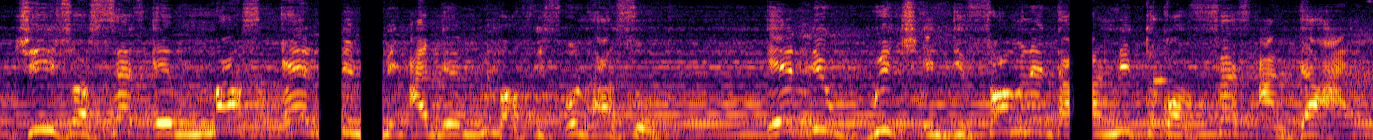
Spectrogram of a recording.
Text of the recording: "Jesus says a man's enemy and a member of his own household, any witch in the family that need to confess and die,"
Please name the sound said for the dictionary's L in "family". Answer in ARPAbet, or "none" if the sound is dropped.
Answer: N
